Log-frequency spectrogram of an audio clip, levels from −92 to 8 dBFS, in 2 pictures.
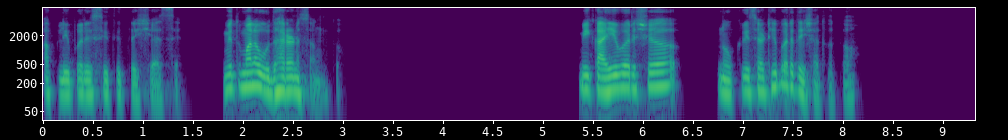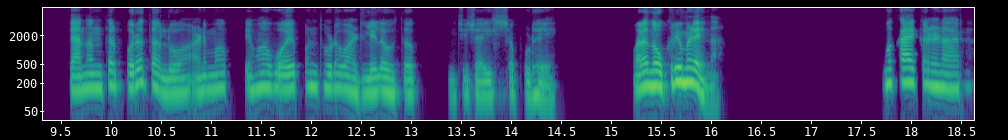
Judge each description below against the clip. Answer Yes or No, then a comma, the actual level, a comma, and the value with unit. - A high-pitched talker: No, low, 135 Hz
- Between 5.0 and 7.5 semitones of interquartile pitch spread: Yes, wide, 5.5 semitones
